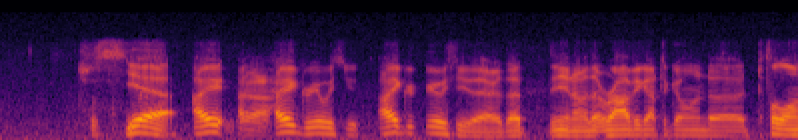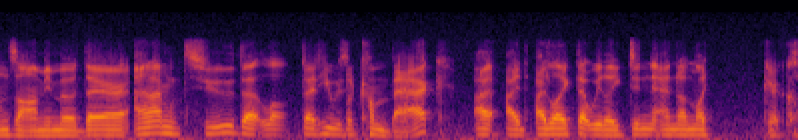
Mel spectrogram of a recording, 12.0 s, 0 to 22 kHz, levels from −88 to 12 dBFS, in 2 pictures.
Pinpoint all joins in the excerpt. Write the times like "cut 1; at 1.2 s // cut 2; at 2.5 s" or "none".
cut 1; at 1.3 s // cut 2; at 3.9 s // cut 3; at 5.7 s // cut 4; at 6.9 s // cut 5; at 7.3 s // cut 6; at 8.2 s // cut 7; at 8.6 s // cut 8; at 9.4 s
